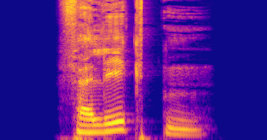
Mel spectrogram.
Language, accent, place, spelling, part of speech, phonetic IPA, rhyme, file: German, Germany, Berlin, verlegten, adjective / verb, [fɛɐ̯ˈleːktn̩], -eːktn̩, De-verlegten.ogg
- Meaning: inflection of verlegen: 1. first/third-person plural preterite 2. first/third-person plural subjunctive II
